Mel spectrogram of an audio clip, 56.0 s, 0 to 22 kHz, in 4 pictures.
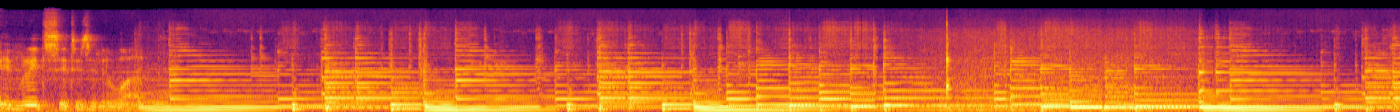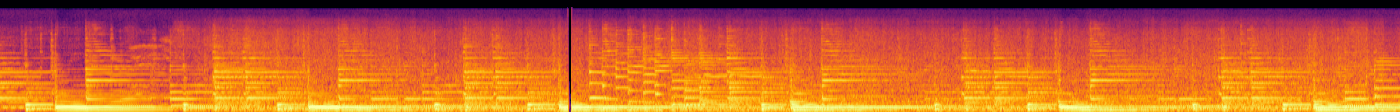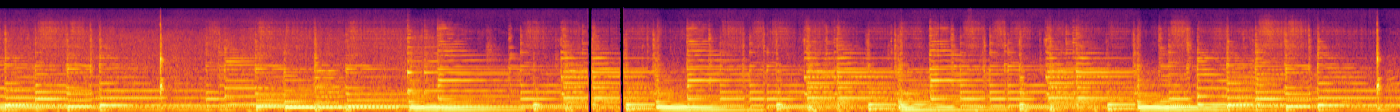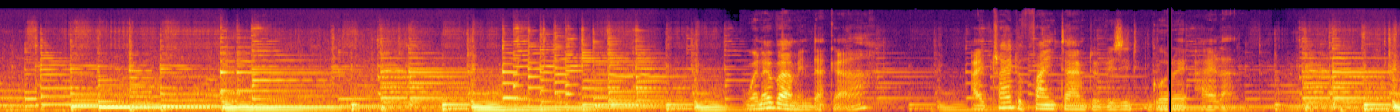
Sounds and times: Music: 0.0 - 56.0.

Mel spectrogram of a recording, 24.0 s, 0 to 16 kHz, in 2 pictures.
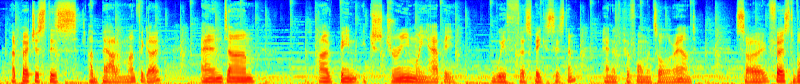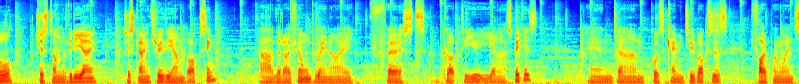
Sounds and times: Music: 0.0 - 23.9
Speech: 0.2 - 2.4, 3.0 - 3.9, 4.7 - 15.3, 15.9 - 20.1, 20.8 - 23.9.

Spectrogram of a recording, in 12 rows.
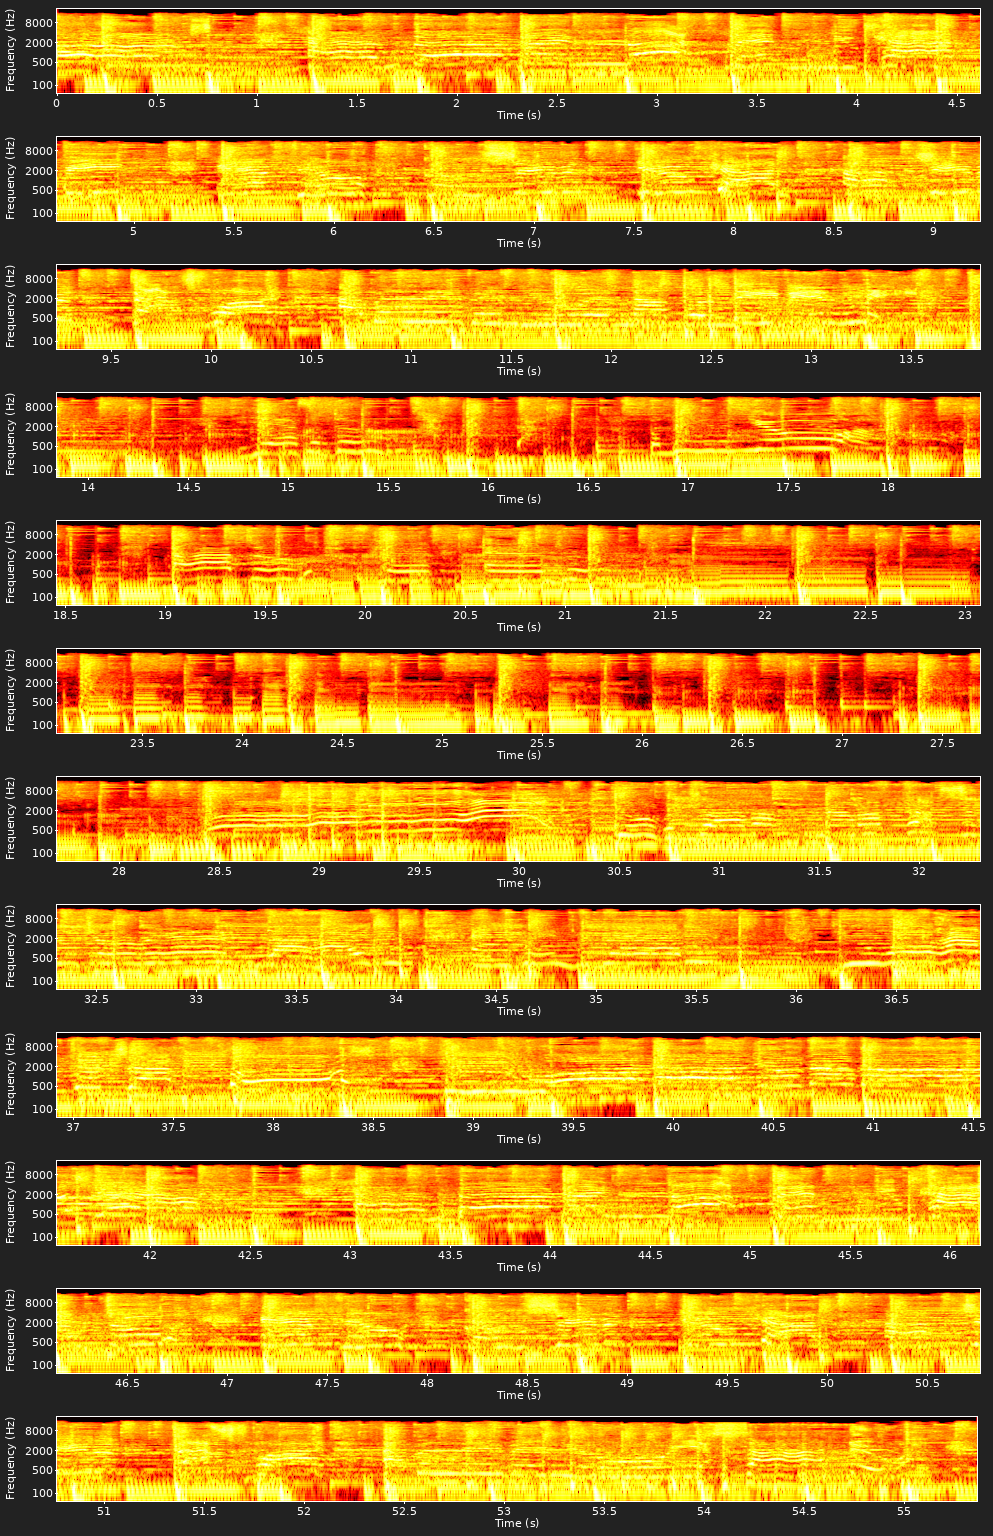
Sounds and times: Singing: 0.0 - 18.2, 28.4 - 55.3
Music: 0.0 - 55.3.

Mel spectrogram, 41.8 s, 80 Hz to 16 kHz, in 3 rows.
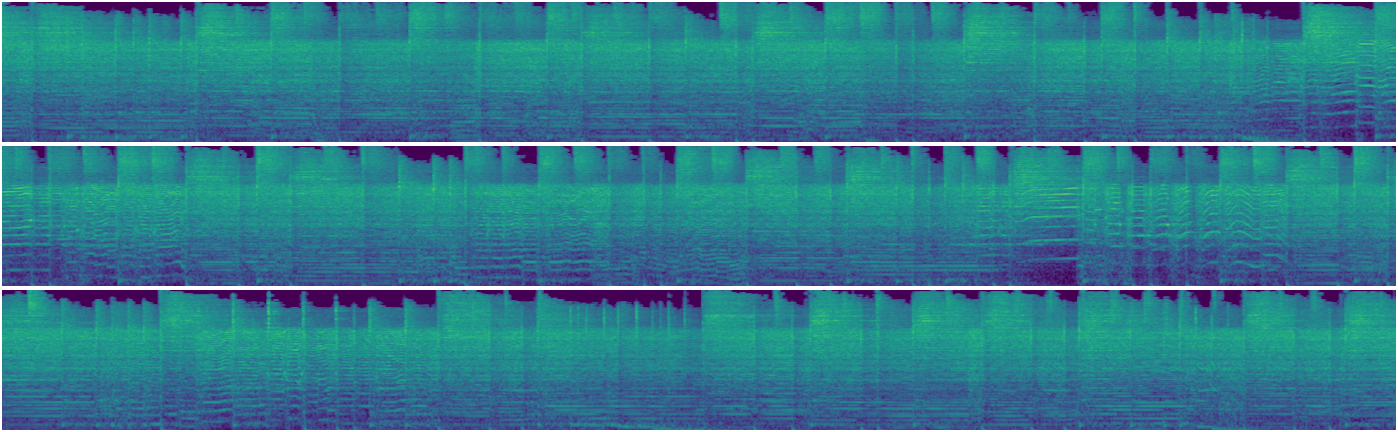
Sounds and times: Drum kit: 0.0 - 41.8
Rimshot: 0.0 - 41.8.

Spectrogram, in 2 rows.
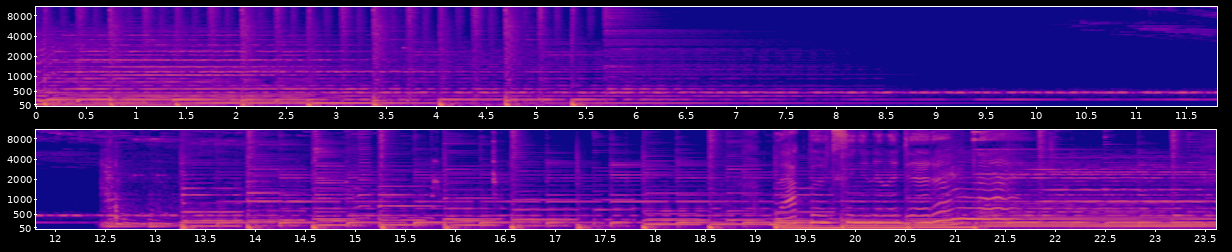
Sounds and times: Music: 0.0 - 23.6.

